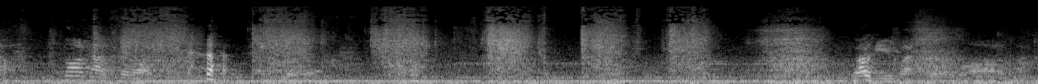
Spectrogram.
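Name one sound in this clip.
A rake scrapes and drags through wet concrete.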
